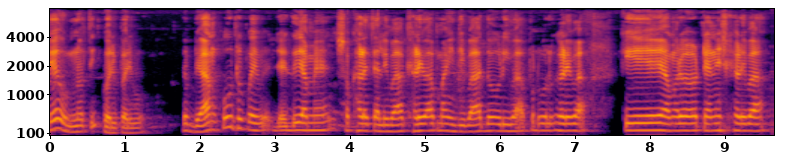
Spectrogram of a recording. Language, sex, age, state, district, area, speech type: Odia, male, 45-60, Odisha, Mayurbhanj, rural, spontaneous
